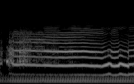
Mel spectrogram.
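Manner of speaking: very high mock baby wail; mimicking a screaming baby; baby's scream. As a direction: shriek like a colicky baby.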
